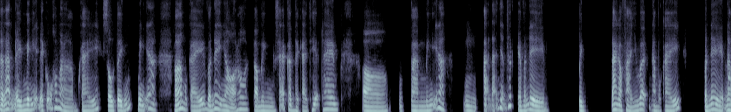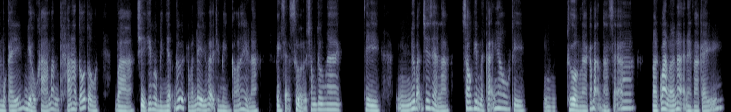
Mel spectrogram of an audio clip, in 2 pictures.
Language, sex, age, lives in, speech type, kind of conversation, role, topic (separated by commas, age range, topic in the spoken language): Vietnamese, male, 20-24, Vietnam, conversation, advice, advisor, Làm sao để kiểm soát cảm xúc khi tranh cãi với người yêu để tránh làm tổn thương nhau?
